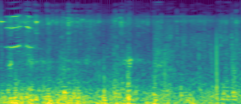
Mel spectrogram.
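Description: Scooter riding slowly over a rough, wet, stony dirt track: a low rumble with irregular knocks and clatters as the tyres hit the stones.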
